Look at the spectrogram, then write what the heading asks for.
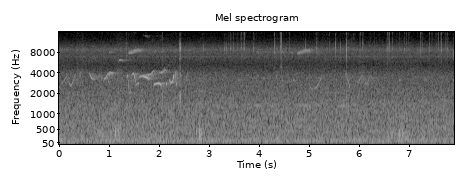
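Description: Birds chirping over a steady rural background hiss, with a cluster of short, quick chirps in the first two and a half seconds and a few more around five to six seconds in.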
